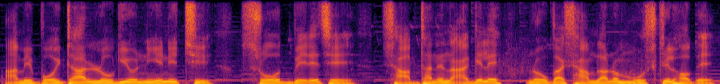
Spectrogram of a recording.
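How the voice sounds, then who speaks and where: Man playing a deep, bright-less mellow village boatman. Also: lively intonation, moderate pace, soft background music, natural voice. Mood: earnest, reflective. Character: earnest, seasoned village boatman with philosophical outlook. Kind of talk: animated moral story dialogue.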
